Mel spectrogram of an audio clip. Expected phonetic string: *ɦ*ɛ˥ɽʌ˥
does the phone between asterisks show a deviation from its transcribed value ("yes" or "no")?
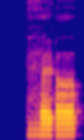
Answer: no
